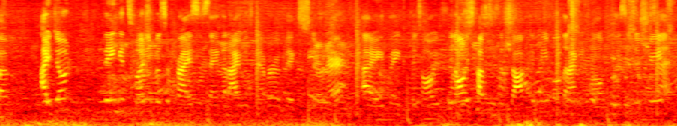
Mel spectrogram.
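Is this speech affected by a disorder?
No.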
